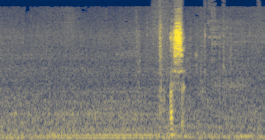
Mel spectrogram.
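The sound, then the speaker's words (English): A car engine drones steadily close behind, tailgating, a low continuous rumble mixed with wind buffeting, with a brief higher-pitched whine swelling partway through. “You're trying to bum me with your car? Well, back off.”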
